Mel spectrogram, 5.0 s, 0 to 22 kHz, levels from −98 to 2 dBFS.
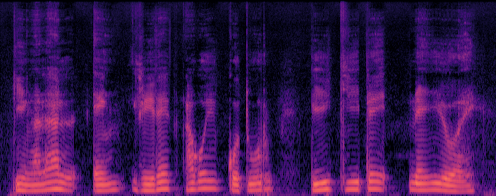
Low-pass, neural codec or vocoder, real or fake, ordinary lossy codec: none; codec, 44.1 kHz, 3.4 kbps, Pupu-Codec; fake; none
